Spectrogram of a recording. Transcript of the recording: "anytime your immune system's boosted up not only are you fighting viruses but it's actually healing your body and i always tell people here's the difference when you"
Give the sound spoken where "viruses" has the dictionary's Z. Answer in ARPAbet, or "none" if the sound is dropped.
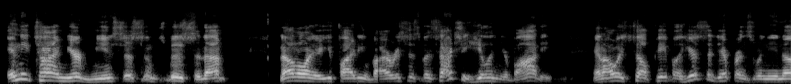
Z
